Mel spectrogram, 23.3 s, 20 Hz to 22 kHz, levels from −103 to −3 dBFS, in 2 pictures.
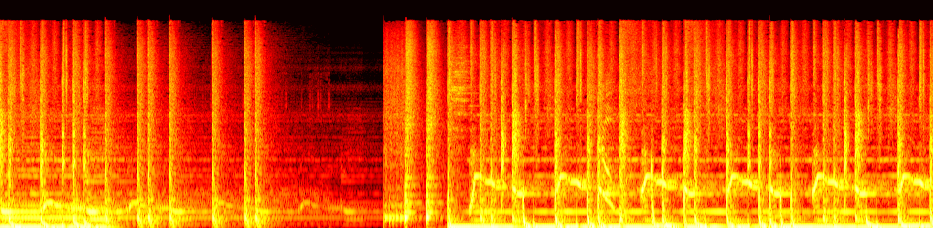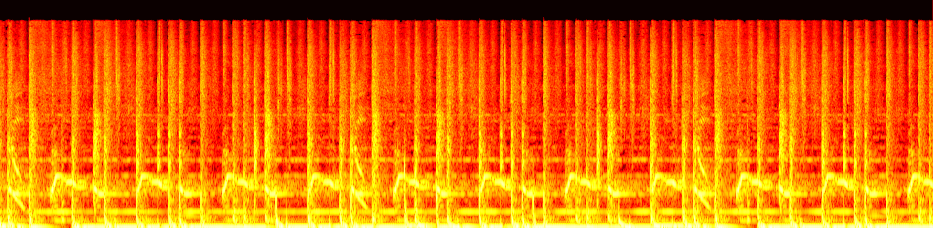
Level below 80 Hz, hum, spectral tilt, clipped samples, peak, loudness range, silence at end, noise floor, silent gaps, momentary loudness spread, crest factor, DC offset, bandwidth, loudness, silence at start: -14 dBFS; none; -5 dB/octave; under 0.1%; 0 dBFS; 6 LU; 0 s; -43 dBFS; none; 6 LU; 12 dB; under 0.1%; 15.5 kHz; -16 LUFS; 0 s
